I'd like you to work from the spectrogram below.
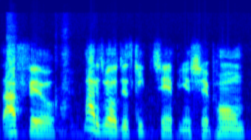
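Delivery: normal talking voice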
